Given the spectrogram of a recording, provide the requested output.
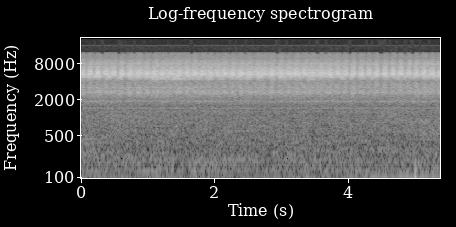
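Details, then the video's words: Summer cicadas in southern Greece, 2014, forming an unbroken shrill buzzing wall of sound with a faint pulsing texture and light wind in the background. "Greece 2014, cicadas"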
